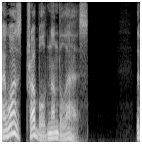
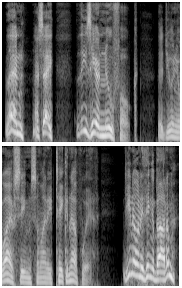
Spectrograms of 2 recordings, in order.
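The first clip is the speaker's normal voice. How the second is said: higher, louder gossipy landlord voice; Jacobus, landlord; 10 semitones higher, 3 dB louder than usual. Acted. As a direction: play the nosy old landlord, pitched up.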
